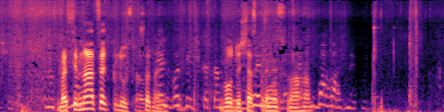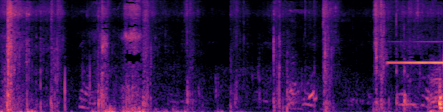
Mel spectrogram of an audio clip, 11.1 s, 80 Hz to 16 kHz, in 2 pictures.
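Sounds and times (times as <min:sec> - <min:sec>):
footsteps on gravel and leaves: 0:00.0 - 0:10.8
electronic beep: 0:10.3 - 0:11.0.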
